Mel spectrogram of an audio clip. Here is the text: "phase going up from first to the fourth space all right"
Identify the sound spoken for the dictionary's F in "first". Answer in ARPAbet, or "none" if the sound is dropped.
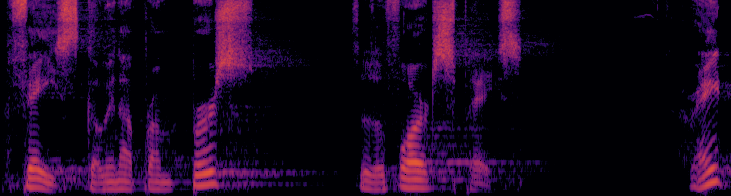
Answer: P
